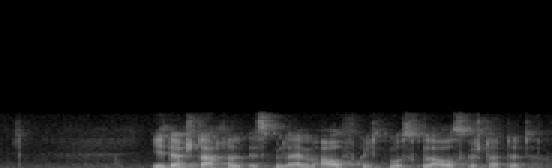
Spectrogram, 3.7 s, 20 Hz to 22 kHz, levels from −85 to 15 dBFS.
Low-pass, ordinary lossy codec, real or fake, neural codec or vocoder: 7.2 kHz; none; real; none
